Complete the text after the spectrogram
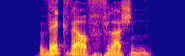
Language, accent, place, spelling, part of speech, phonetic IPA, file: German, Germany, Berlin, Wegwerfflaschen, noun, [ˈvɛkvɛʁfˌflaʃn̩], De-Wegwerfflaschen.ogg
- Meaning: plural of Wegwerfflasche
